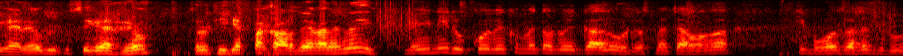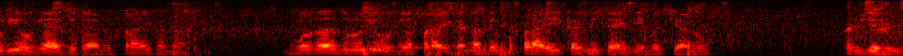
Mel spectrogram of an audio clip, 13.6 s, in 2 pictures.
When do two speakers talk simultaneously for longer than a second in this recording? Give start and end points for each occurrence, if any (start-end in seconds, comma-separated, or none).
none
